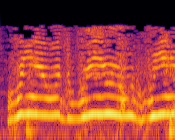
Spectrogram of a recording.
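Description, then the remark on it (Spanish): A voice imitates the noise of an old school computer printer from the floppy-disk PC era: a loud, continuous nasal whine whose pitch wobbles up and down for nearly two seconds, sounding almost like a drawn-out meow. “Ya como me conoce, que había unas impresoras que hacían un ruido...”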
